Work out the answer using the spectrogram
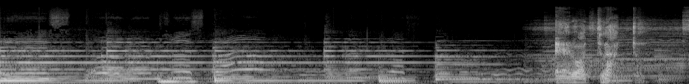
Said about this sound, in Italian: Una campana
